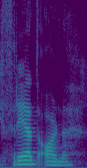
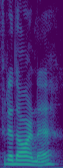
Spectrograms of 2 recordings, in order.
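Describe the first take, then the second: First: The name is said slowly, words kept apart. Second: The name is said quickly, run together. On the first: The speaker calls it wrong. "or else it's gonna be" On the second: The speaker calls it right. "you have to say it fast"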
